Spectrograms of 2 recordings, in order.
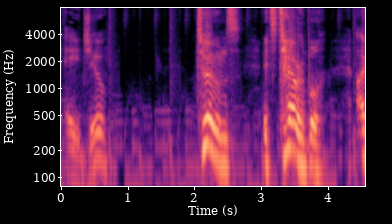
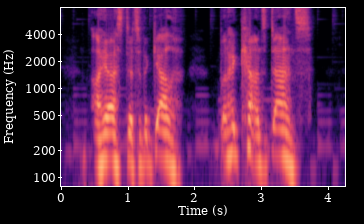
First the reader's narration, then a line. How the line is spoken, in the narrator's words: Blueblood said desperately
